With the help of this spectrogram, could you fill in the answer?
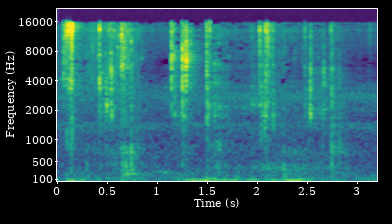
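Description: A utility knife blade carves a solid purple and green bar of soap, making a series of short, crisp scraping cuts. The crunchy slices are quiet, bright and dry, each dying away almost instantly, with soft pauses between them.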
